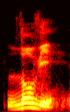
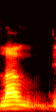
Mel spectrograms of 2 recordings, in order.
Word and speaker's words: Love: Bir de nasıl okunduğunu Portekizcesine ben baktım, telaffuzu şeyine. Lovi, zaten Portekizce de aynı anlama geliyor aşk ama hep love diyor. Ben de love diyordum ama Lovi diye okunuyormuş.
